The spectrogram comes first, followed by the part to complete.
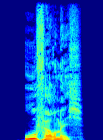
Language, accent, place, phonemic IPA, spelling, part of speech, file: German, Germany, Berlin, /ˈuːˌfœʁmɪç/, U-förmig, adjective, De-U-förmig.ogg
- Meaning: U-shaped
